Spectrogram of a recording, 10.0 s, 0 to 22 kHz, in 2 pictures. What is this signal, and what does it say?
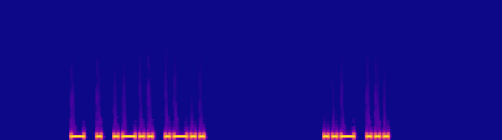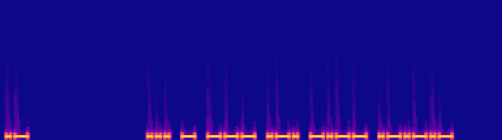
Morse code, heard as a keyed tone, about 27 wpm, 700 Hz. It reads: TELL US A STORY.
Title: 4x Word-Spacing - Sentences from Top 300 Words - 28wpm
